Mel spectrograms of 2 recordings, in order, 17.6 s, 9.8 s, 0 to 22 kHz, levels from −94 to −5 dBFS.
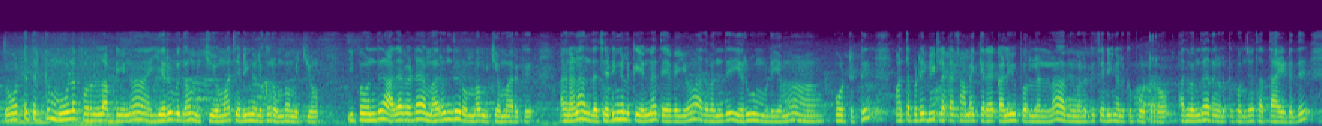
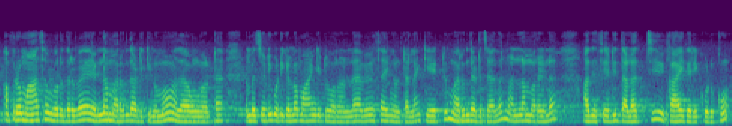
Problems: background conversations at intervals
